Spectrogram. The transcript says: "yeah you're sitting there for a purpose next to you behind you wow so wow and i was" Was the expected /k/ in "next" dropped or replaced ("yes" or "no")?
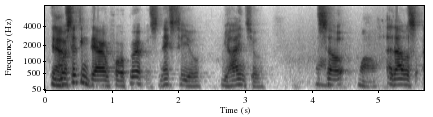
no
